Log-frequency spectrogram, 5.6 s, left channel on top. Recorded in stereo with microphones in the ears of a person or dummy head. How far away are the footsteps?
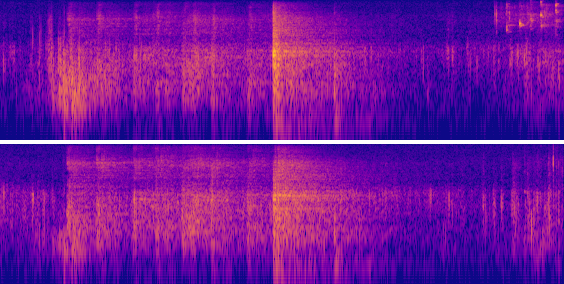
About 3 m.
